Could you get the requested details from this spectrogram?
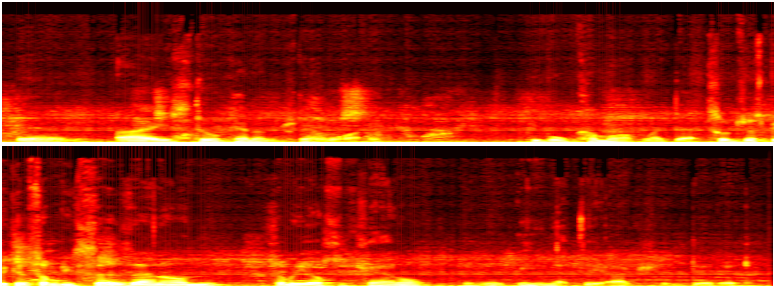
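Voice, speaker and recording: A woman speaks at a fairly slow pace, with audible room echo around her voice. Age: 60s. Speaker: vlogger. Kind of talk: casual chat. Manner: animated.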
